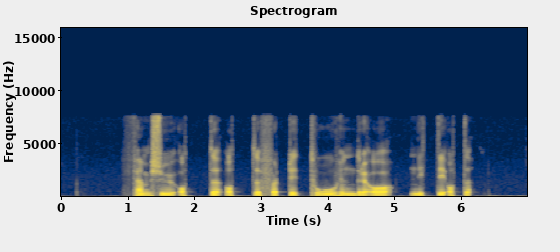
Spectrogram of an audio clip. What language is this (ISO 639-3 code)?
nor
